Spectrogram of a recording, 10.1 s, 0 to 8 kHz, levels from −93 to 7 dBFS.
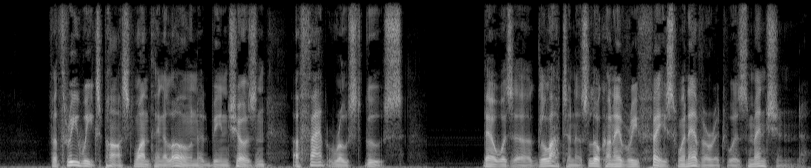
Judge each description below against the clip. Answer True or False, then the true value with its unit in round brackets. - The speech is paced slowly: False (150 wpm)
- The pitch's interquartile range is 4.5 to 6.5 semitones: True (5.6 semitones)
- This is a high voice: False (85 Hz)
